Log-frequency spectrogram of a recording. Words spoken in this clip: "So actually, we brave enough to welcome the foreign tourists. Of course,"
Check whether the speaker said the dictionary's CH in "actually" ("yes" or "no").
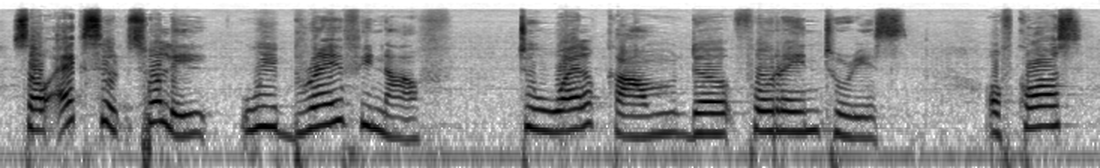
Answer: no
